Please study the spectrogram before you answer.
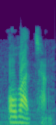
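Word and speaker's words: おばあちゃん: Entiendo que a tu mamá, tus hijas le dicen ocha Obachan, o bacha. sí. Ya, me faltaba una sílaba.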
